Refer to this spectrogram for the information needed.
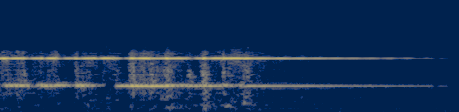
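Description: A single sustained electronic buzzer blares with a steady, harsh tone for about two seconds, then fades out smoothly over the next second, heard alone with no talking.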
